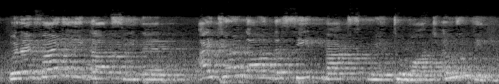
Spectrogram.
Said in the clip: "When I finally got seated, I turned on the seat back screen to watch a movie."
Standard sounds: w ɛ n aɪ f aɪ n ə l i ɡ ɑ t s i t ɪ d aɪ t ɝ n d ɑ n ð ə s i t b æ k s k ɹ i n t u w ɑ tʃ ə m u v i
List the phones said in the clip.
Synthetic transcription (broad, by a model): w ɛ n aɪ f aɪ n ə l i ɡ ɑ t s i t ɪ d aɪ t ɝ n d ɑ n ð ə s i t b æ k s k u l t u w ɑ tʃ ə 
